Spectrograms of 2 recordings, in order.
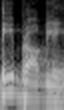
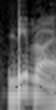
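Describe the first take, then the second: First: The surname is said with a clear g sound. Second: The surname is said without any g sound. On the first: The speaker calls it wrong. "इसे हम हिंदुस्तानी बोलते पढ़ते हैं de ब्रॉगली, लेकिन ये de ब्रॉगली नहीं है" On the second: The speaker calls it right. "डी ब्रॉय है"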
